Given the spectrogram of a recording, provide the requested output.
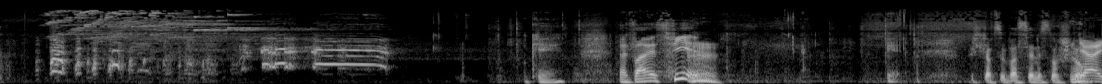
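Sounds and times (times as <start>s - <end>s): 
rooster crowing: 2.3s - 4.2s
speech: 5.4s - 7.3s, 8.8s - 9.2s, 9.8s - 11.0s.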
